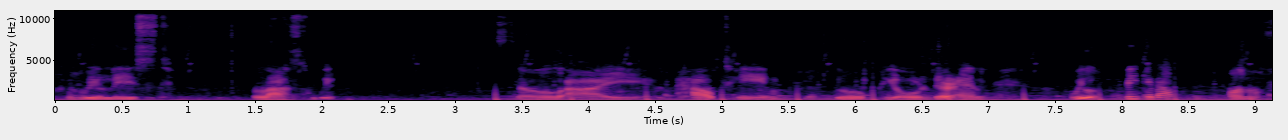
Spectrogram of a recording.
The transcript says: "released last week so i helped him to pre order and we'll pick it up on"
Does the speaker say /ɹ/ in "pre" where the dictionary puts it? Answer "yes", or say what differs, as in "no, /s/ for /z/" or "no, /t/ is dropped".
no, /ɹ/ is dropped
